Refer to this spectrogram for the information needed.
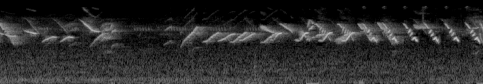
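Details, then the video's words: Warm-up 'baderninha' of the Double-collared seedeater, played to encourage a captive bird to sing: scattered slurred chirps, a short lull, then an accelerating series of quick, sharp zigzag notes. "Baderninha de Coleiro Top FAÇA SEU COLEIRO CANTAR em 30 Minutos - Esquenta de Coleirinho!"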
